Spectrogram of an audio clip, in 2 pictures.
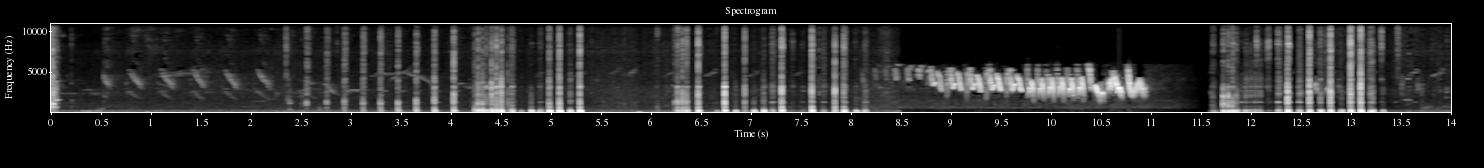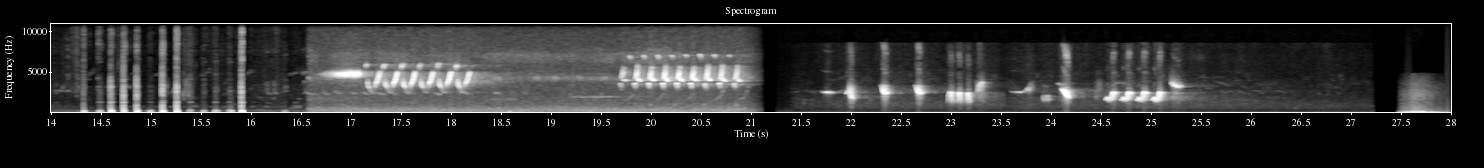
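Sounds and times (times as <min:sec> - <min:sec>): birds chirping: 0:00.0 - 0:11.1, 0:11.7 - 0:21.2
hammer tapping wooden stake: 0:02.4 - 0:05.4, 0:06.2 - 0:08.3, 0:11.7 - 0:13.4, 0:14.4 - 0:16.0.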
